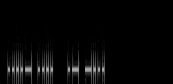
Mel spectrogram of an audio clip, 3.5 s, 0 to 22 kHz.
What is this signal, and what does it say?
Morse code, heard as a keyed tone, about 28 wpm, 690 Hz. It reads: 4H AB
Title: Winter Field Day Exchanges Encore 28wpm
